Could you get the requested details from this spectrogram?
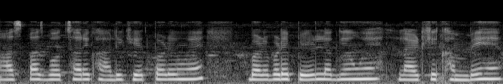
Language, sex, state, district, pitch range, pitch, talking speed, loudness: Hindi, female, Chhattisgarh, Bastar, 225-240 Hz, 235 Hz, 225 wpm, -15 LUFS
